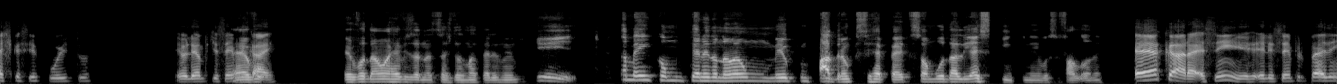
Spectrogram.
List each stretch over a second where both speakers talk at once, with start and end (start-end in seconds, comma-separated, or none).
none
